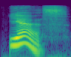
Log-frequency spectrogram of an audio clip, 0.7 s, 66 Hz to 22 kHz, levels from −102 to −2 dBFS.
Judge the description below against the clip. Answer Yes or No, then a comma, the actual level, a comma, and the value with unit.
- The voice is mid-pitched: No, high, 205 Hz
